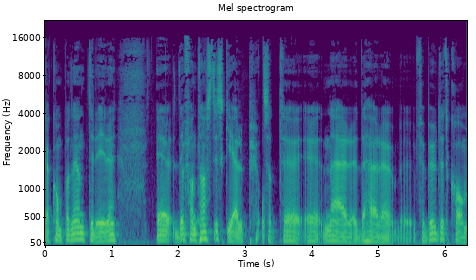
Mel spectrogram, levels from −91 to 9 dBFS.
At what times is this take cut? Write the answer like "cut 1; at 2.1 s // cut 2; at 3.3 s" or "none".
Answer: cut 1; at 2.0 s // cut 2; at 3.3 s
